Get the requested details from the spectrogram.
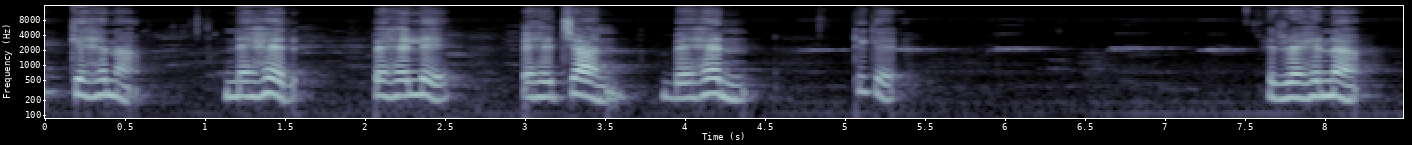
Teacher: ह से पहले अगर अ है तो उसका उच्चारण कैसे होगा, ए जैसा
